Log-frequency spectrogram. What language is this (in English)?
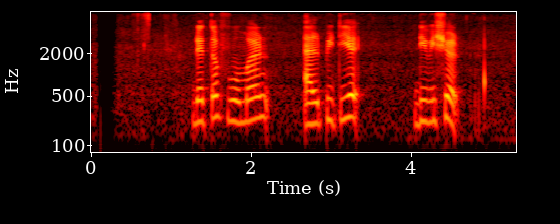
Sinhala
